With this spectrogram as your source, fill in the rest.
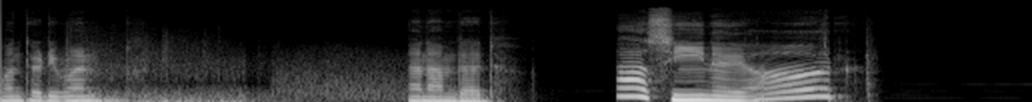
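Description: A young man speaks with animation into a microphone, his voice rising and falling.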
